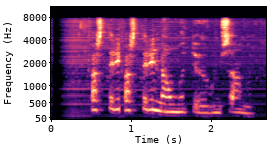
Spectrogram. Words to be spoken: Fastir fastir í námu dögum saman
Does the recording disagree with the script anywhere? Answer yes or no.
no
